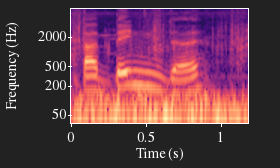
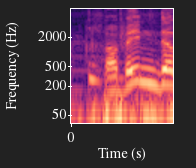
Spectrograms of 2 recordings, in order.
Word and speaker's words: Babinda: mind a a binder I knew I said it wrong as soon as it left me mouth a binder Boulders sorry Betsy babinda Boulders is next and this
